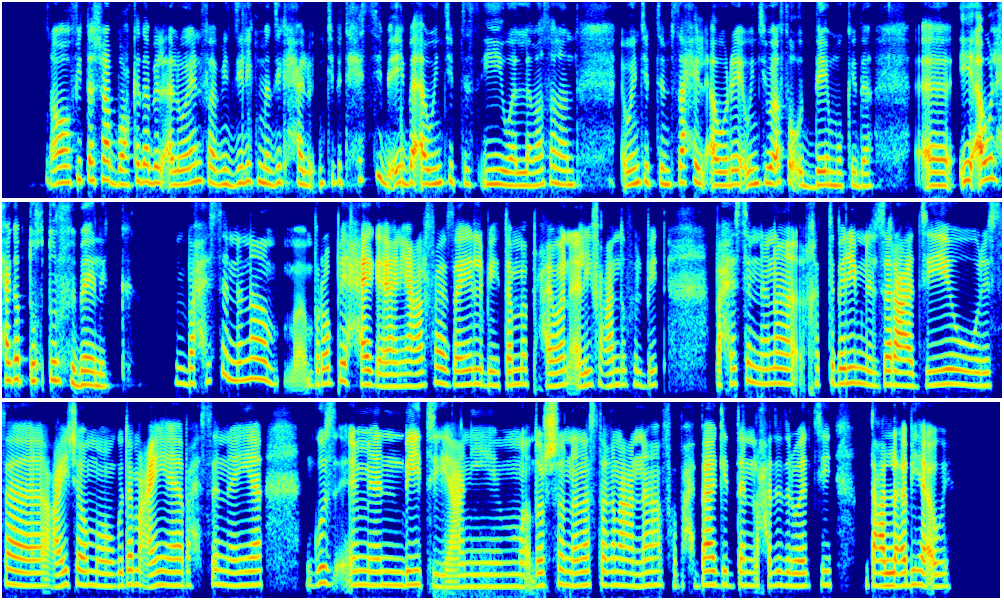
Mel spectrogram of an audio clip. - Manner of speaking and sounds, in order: unintelligible speech; tapping
- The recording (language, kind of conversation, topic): Arabic, podcast, إيه النشاط اللي بترجع له لما تحب تهدأ وتفصل عن الدنيا؟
